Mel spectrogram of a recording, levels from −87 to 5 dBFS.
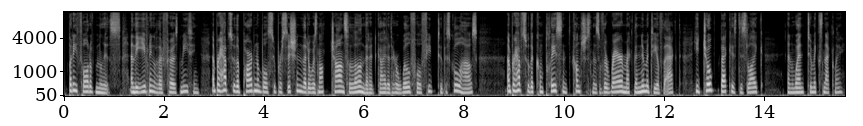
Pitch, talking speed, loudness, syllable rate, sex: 190 Hz, 210 wpm, -20 LUFS, 6.4 syllables/s, female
